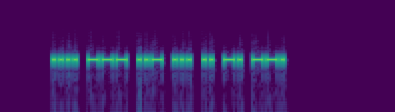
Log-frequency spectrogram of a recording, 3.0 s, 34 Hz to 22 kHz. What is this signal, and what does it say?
Morse code, heard as a keyed tone, about 46 wpm, 700 Hz. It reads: HOUSING
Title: Seven Letter Words - 45wpm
